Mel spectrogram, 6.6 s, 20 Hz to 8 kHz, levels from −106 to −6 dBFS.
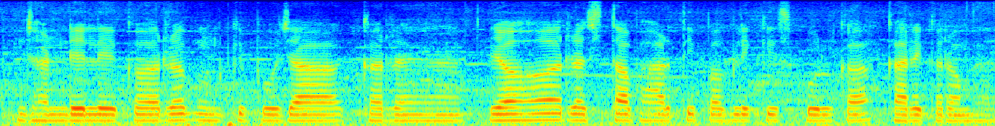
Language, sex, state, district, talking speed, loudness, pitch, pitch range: Hindi, male, Uttar Pradesh, Muzaffarnagar, 165 wpm, -31 LUFS, 145 Hz, 145-150 Hz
